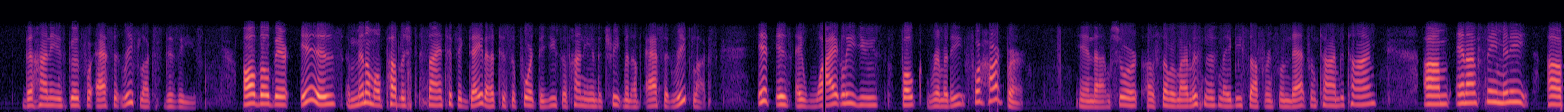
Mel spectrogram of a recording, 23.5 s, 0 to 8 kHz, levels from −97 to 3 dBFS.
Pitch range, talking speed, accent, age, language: 175-225 Hz, 150 wpm, American, 50-69, English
